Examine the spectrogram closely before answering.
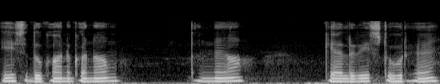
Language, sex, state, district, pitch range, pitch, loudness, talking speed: Hindi, male, Bihar, Vaishali, 135-150 Hz, 140 Hz, -17 LUFS, 110 wpm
